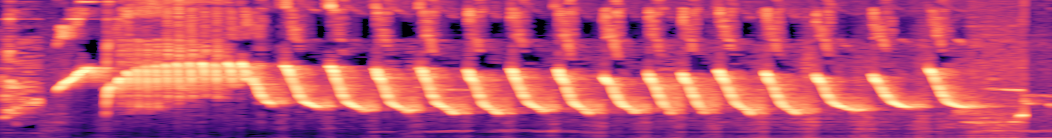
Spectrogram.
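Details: Singing white-rumped shama, used to trigger song in other shamas: one high whistle, then about seventeen identical sharply falling notes repeated rapidly and evenly for roughly four seconds.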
